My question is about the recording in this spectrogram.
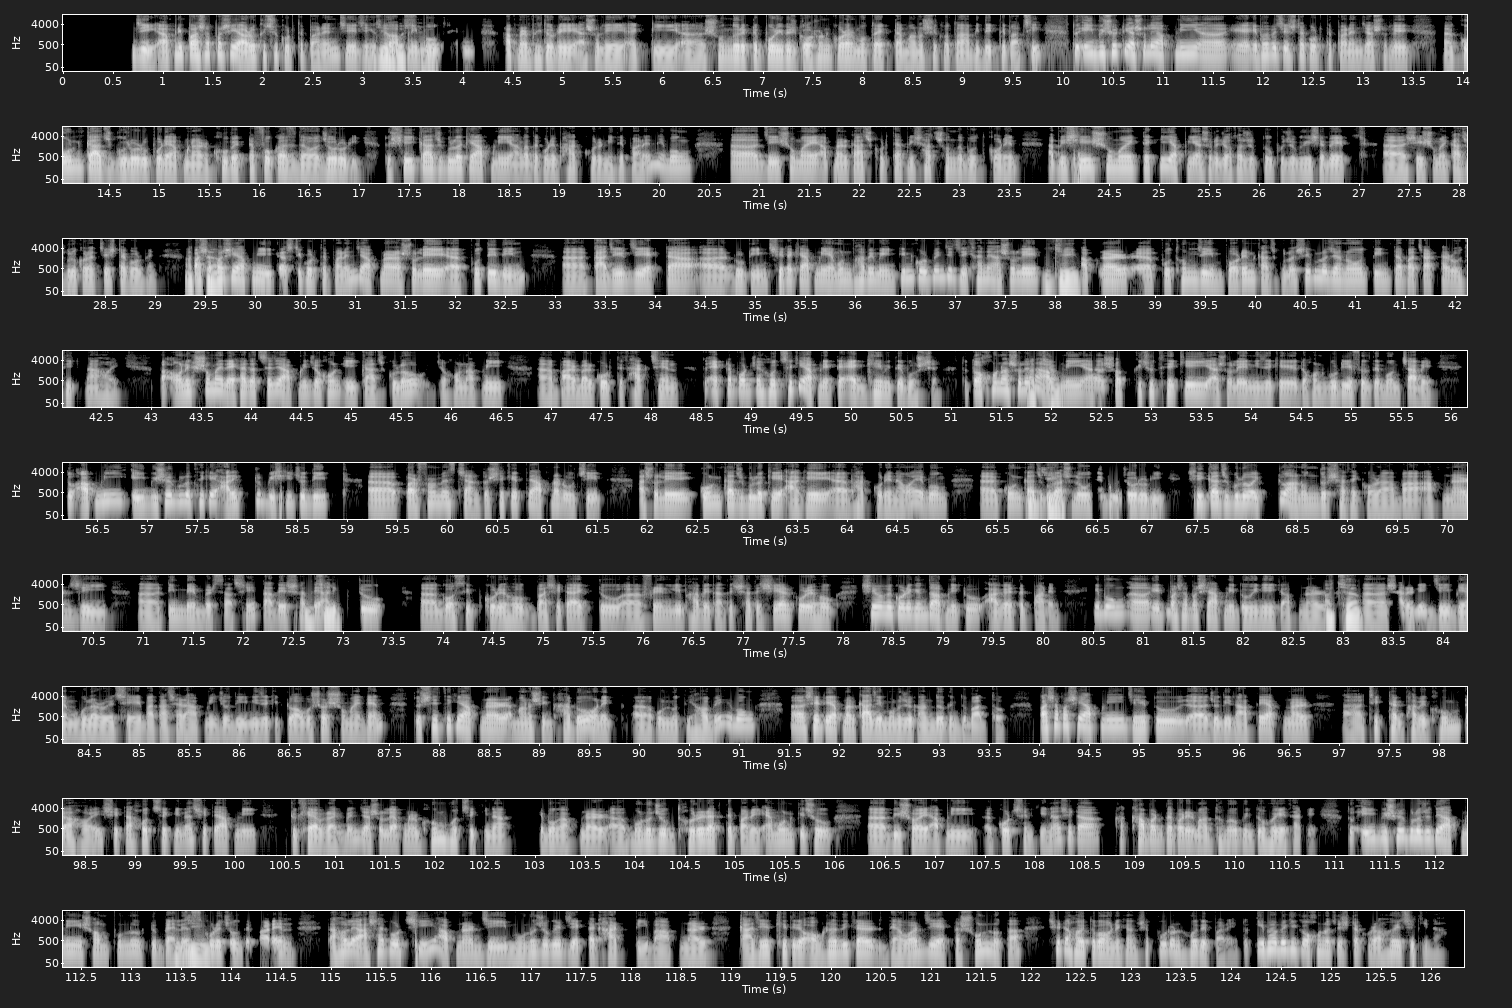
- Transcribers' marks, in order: in English: "maintain"; alarm; in English: "team members"; in English: "gossip"; in English: "friendly"; tapping; "আনতেও" said as "আন্দেও"; horn
- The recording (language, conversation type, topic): Bengali, advice, কাজের অগ্রাধিকার ঠিক করা যায় না, সময় বিভক্ত হয়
